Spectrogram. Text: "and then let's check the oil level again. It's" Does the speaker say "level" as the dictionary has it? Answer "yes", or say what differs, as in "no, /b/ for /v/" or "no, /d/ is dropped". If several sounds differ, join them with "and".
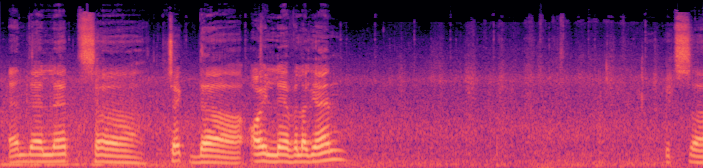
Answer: yes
